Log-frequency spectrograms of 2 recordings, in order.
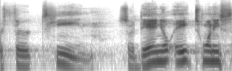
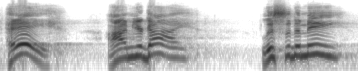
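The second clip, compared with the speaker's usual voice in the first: higher, louder pitchman voice calling out; mock false messiah; 7 semitones higher, 3 dB louder than usual. Preacher mimics a false messiah luring the crowd, hammed-up and higher. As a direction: play a slick fake saviour selling himself. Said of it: "false messiahs all over the place saying".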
